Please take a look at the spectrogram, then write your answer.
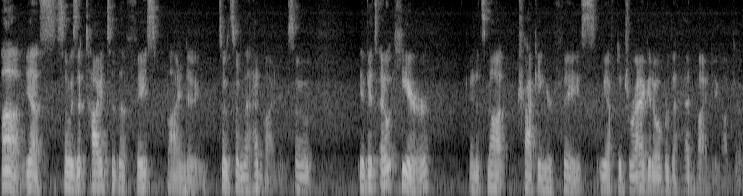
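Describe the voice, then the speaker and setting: Intonation stays fairly even as a man speaks at a moderate pace and a medium pitch. His voice is somewhat breathy. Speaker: artist running a workshop. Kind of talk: tutorial. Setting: online livestream workshop. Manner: casual, many fillers.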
